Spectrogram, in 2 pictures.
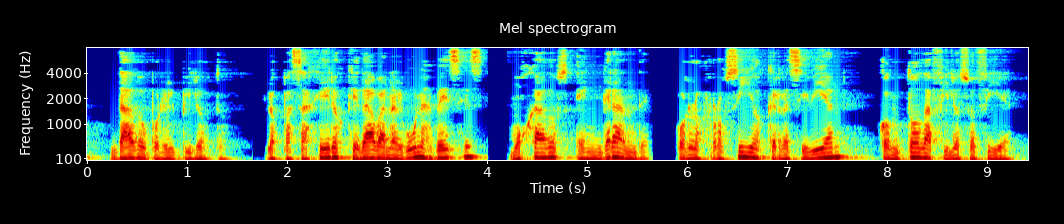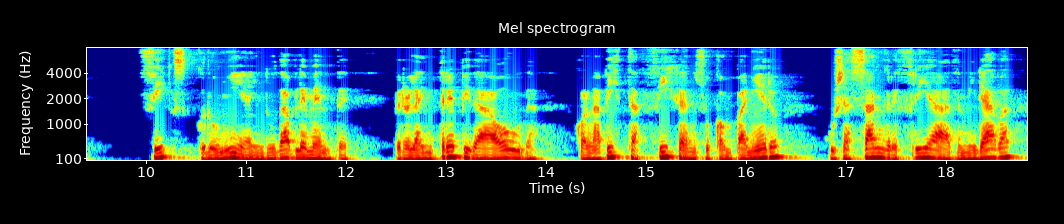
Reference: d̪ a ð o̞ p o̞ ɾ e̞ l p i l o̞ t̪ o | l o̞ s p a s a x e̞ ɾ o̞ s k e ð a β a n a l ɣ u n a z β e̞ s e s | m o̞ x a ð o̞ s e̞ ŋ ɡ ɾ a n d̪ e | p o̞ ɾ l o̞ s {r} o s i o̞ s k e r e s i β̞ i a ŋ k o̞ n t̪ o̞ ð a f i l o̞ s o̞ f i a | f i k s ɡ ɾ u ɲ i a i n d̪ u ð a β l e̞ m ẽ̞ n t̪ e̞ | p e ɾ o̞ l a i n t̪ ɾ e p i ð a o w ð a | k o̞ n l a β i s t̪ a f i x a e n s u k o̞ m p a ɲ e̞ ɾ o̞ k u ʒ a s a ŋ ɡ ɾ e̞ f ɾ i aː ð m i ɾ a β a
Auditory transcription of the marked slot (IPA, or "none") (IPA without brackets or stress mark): r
